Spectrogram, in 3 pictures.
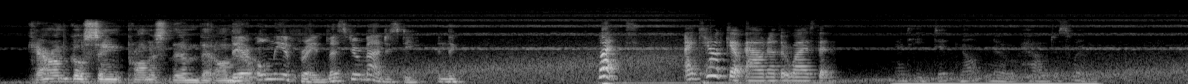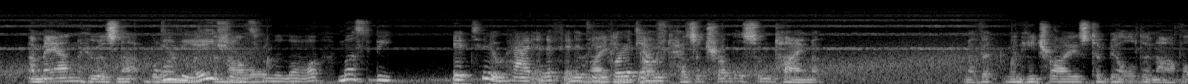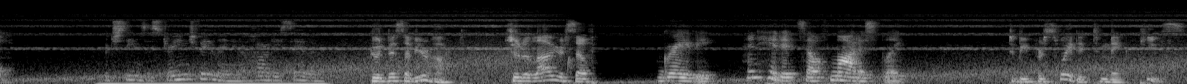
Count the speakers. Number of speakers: seven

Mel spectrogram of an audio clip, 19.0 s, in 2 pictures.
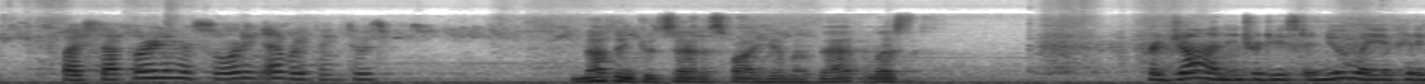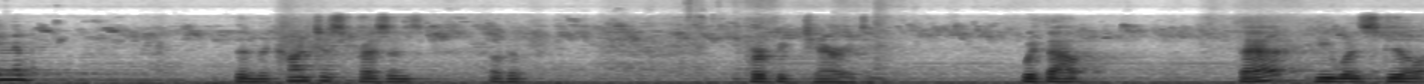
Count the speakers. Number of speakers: three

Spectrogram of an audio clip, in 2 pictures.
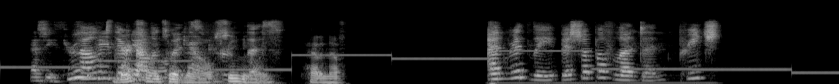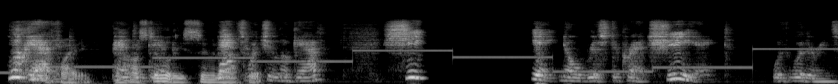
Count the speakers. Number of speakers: three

